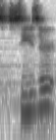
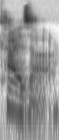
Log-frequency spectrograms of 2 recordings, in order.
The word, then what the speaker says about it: Caesar: For example, all C's will be hard, all AE or ash characters will be pronounced as a Y, usually.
